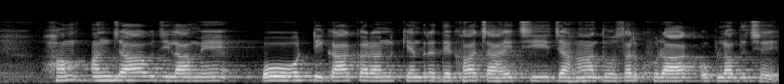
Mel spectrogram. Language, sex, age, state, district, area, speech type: Maithili, male, 30-45, Bihar, Madhubani, rural, read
